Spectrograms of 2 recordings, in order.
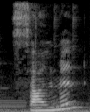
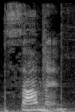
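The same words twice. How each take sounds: First: The L sound is pronounced. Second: The L sound is silent. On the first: The speaker calls it wrong. "instead of saying salmon" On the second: The speaker calls it right. "you will say salmon"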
